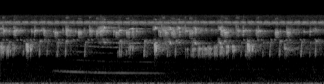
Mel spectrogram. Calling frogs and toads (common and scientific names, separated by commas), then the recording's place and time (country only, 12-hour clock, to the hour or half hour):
dwarf tree frog (Dendropsophus nanus), pointedbelly frog (Leptodactylus podicipinus), Pithecopus azureus, menwig frog (Physalaemus albonotatus), lesser tree frog (Dendropsophus minutus)
Brazil, 9pm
